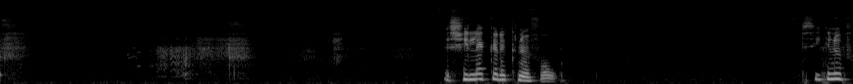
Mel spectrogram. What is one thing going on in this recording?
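A baby sucks and chews on a soft toy.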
